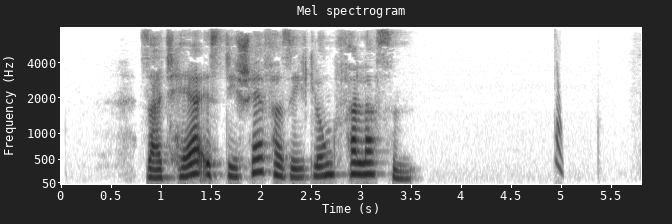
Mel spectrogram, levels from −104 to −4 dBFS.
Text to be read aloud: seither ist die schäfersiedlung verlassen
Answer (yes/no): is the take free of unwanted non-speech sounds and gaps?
no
